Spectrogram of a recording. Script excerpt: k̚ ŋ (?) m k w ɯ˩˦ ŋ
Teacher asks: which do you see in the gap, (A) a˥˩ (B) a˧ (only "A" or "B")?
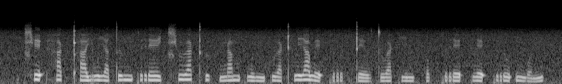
A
